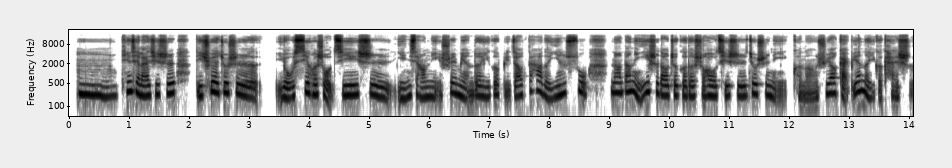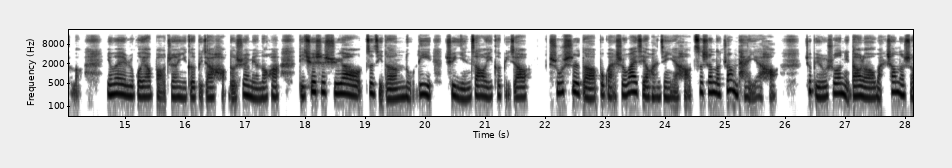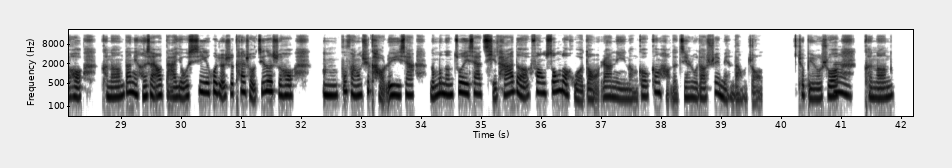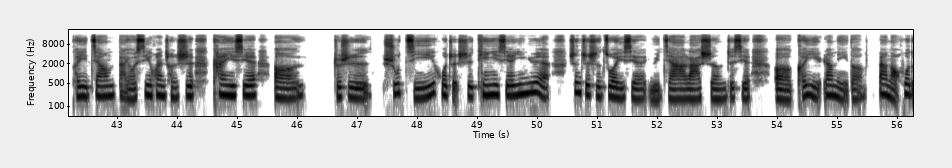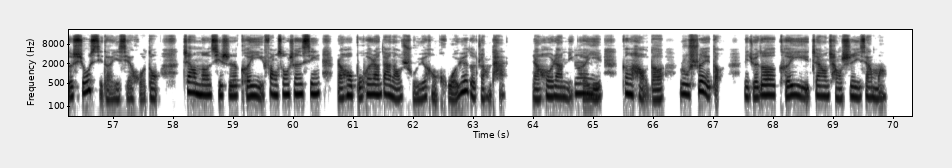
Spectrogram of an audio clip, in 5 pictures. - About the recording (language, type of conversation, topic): Chinese, advice, 夜里反复胡思乱想、无法入睡怎么办？
- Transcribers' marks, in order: other background noise; tapping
